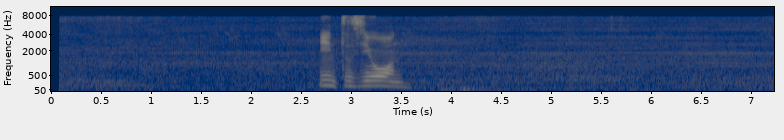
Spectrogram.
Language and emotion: Russian, neutral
